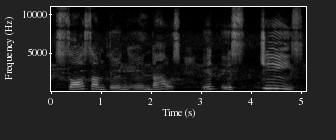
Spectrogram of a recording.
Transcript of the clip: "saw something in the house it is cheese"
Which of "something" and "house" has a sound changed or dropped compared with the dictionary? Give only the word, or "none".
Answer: something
